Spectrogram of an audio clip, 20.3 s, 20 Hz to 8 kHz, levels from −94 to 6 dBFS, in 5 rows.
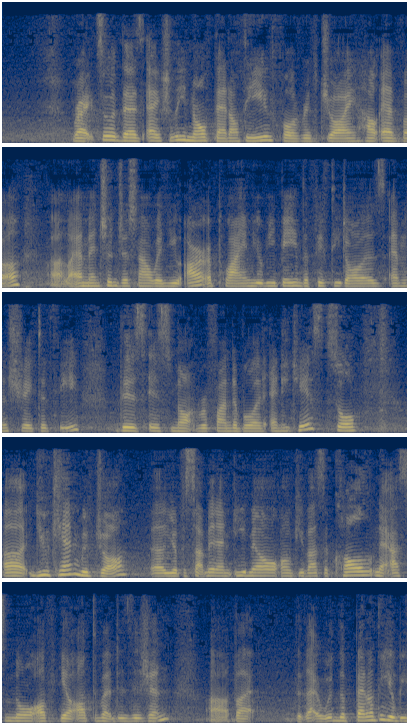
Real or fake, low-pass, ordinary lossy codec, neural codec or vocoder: fake; none; none; codec, 16 kHz, 1.1 kbps, Voila-Tokenizer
